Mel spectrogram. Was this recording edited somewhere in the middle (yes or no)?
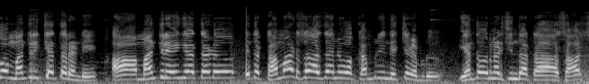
yes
